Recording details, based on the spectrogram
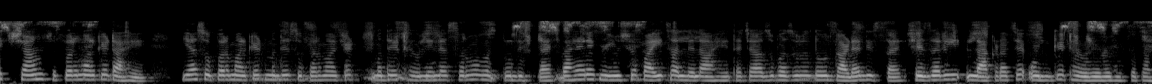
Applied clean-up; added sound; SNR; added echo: neural mask model Resemble Enhance denoiser.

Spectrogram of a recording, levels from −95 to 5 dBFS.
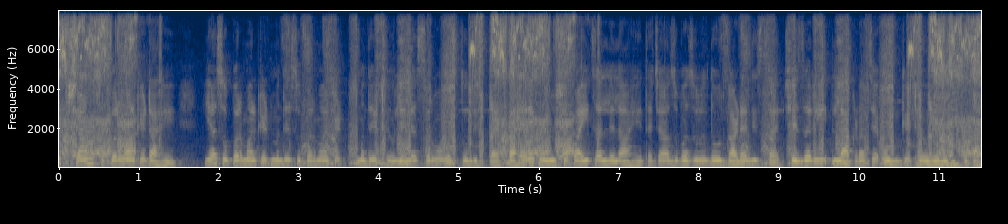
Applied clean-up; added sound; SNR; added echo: none; Squeak; 7 dB; none.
